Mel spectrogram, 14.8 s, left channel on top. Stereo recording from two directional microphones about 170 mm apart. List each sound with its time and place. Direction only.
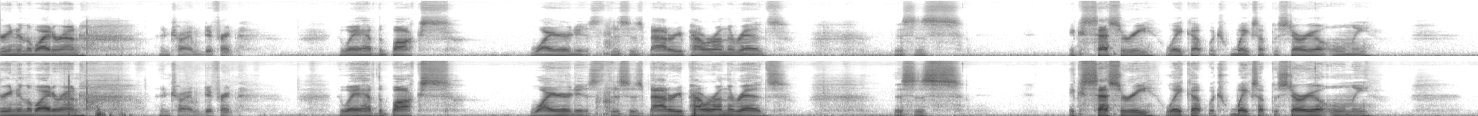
0.0 s speech: 40° right (ahead or behind); by 7.9 s 60° right (ahead or behind)
8.3 s a sound: 60° right (ahead or behind)
9.0 s speech: 60° right (ahead or behind)
10.7 s speech: 60° right (ahead or behind)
